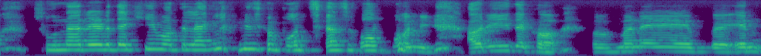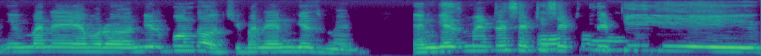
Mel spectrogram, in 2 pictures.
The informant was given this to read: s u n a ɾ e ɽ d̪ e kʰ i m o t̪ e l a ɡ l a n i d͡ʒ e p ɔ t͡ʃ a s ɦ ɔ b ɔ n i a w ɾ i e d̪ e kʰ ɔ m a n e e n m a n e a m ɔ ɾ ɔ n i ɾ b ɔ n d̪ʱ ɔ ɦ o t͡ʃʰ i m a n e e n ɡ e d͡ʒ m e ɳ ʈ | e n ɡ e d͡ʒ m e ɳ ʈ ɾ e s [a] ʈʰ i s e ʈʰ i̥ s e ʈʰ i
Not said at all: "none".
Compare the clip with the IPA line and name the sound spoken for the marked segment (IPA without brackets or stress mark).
e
